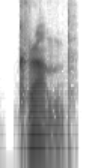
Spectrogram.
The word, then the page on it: crump: British English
